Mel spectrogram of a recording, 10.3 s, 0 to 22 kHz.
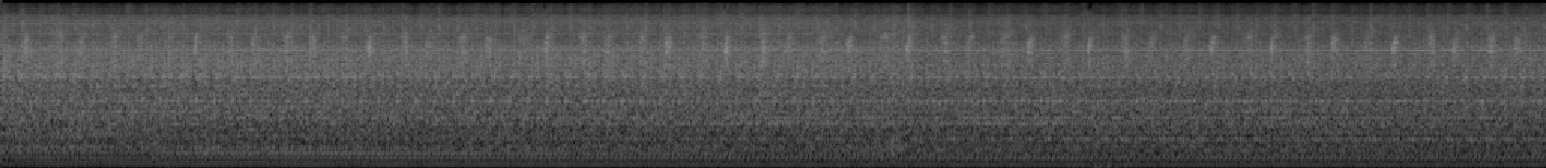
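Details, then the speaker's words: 2010 Vauxhall Zafira 1.8 petrol knocking at idle. Light, even tapping about four per second over the idle hum, first thought to be rod knock. Owner suspects the water pump, possibly the timing belt tensioner or dampener, on a belt likely never changed. Unconfirmed. "Right, so the conclusion is, I reckon, water pump, definitely, and yeah, so definitely needs the water pump, but I don't know if you heard from the bottom there, it sounds like that dampener, so it could well be the tensioner on the timing belt, and I don't think the timing belt's ever been done on this."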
